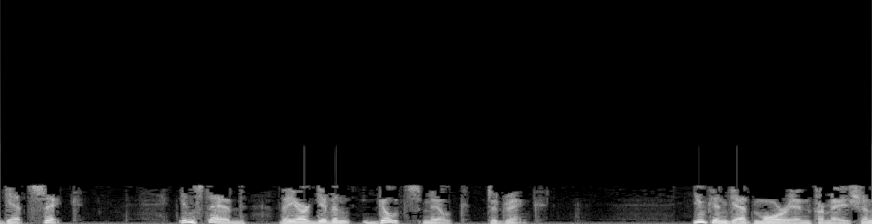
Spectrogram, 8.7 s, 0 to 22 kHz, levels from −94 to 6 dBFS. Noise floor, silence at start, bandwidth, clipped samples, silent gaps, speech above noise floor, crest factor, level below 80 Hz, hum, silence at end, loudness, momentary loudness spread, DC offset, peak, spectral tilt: -48 dBFS; 0 s; 4 kHz; under 0.1%; none; 35 dB; 16 dB; -34 dBFS; none; 0 s; -14 LUFS; 9 LU; under 0.1%; 0 dBFS; -11.5 dB/octave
